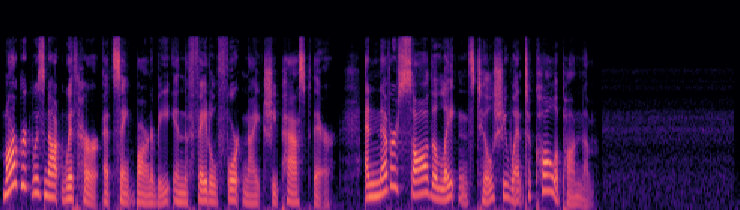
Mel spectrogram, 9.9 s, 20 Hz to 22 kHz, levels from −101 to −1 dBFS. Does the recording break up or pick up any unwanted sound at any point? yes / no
no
